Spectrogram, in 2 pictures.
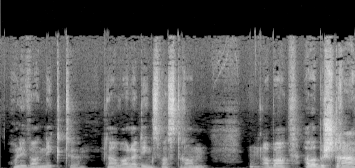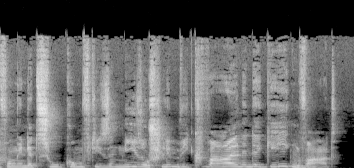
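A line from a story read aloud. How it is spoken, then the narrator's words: Murmur. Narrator (German): murmelte er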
